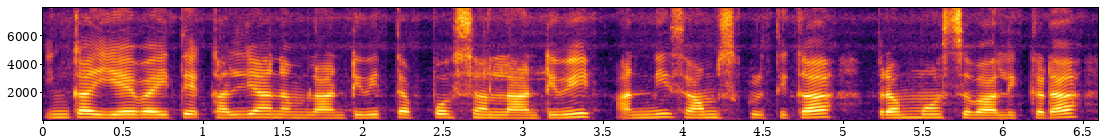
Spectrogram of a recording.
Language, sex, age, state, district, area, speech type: Telugu, female, 45-60, Andhra Pradesh, Chittoor, rural, spontaneous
